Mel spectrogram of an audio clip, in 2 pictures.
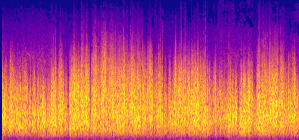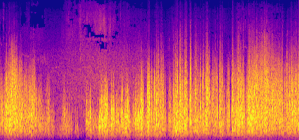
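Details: Heavy wind buffets the microphone throughout, with rustling and roaring gusts and a brief lull near the middle; no animal voice can be picked out.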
